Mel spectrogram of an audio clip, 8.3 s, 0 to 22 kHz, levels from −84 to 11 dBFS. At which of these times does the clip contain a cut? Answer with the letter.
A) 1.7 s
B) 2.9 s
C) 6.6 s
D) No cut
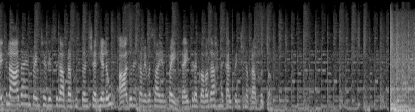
D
